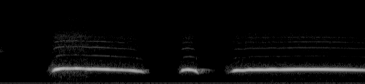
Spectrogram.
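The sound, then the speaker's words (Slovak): A clear voice imitates a long-eared owl's hooting: a long steady hoot, a brief one, then another long sustained hoot, with nothing else around. “To nemusíte byť v lese, ale hoci kde, alebo keď ešte tam zahúka myšiarky teraz takto húkajú.”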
